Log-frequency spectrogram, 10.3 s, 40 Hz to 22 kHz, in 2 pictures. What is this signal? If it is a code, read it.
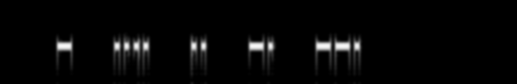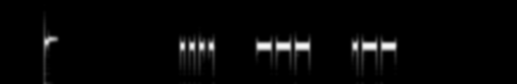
Morse code, heard as a keyed tone, about 25 wpm, spaced as for 14 wpm, 700 Hz. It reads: THING HOW
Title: 3x Character Spacing - Top 200 Words - 25wpm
